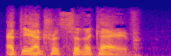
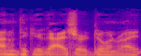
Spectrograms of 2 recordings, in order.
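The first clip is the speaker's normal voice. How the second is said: very soft, meek mock scolding tone. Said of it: "I'm sure he wasn't doing it going".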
